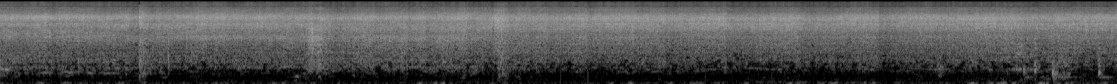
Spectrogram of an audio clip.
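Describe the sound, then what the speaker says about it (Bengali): Rohu fish pieces frying in hot oil, a loud, steady, close hiss of sizzling that runs unbroken throughout with faint occasional crackles, no speech. "এবার সেই তেলেই রুই মাছ ভেজে নিবে।"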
